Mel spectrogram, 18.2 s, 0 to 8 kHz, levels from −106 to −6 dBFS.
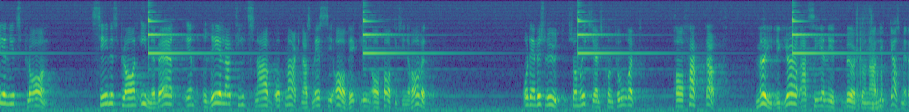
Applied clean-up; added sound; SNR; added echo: none; Bell; 8 dB; reverberation time 0.3 s.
